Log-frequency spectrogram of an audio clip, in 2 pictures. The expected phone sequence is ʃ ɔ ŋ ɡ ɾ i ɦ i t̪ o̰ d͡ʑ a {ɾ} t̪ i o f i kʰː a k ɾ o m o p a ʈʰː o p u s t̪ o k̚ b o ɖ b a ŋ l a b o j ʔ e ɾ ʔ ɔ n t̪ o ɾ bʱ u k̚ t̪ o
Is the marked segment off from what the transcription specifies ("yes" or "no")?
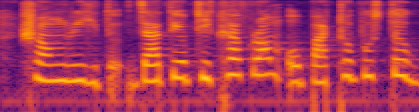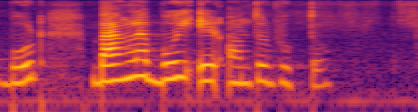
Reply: yes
